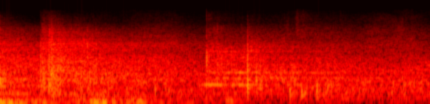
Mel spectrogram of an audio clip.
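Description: Hockey sticks clack on the ice.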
